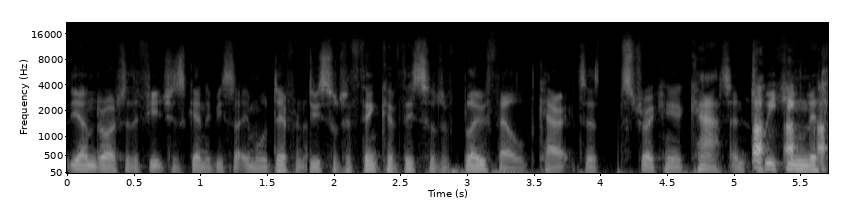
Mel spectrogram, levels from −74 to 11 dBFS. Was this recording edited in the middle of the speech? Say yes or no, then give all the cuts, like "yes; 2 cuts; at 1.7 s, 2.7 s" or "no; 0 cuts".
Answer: no; 0 cuts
